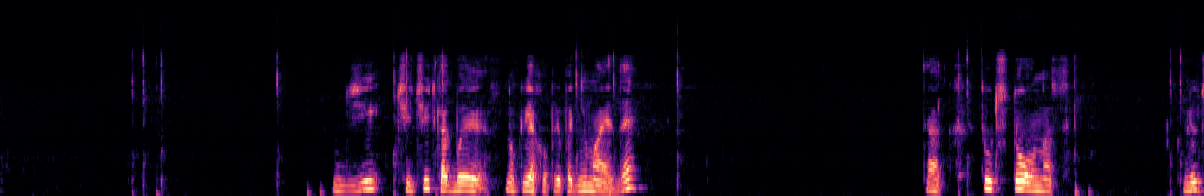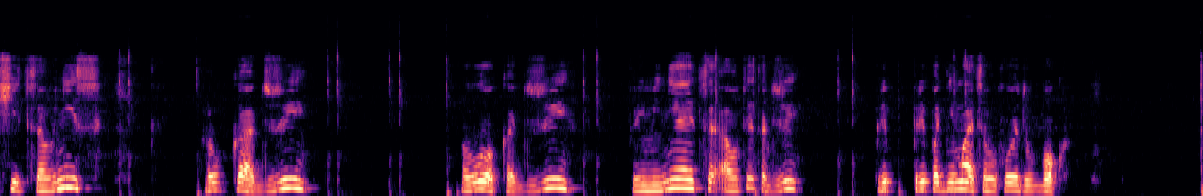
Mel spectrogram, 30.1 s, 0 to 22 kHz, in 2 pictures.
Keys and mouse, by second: 2.3-3.7 drag, 2.3-3.7 right drag, 5.9-7.5 middle drag, 7.9 middle click, 12.0 click, 13.6 r, 20.0 click, 23.9 click.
